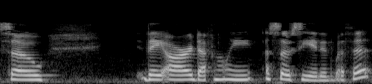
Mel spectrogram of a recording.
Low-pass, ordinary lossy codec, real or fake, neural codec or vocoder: 7.2 kHz; MP3, 32 kbps; real; none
